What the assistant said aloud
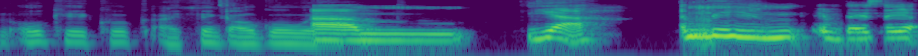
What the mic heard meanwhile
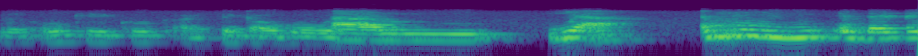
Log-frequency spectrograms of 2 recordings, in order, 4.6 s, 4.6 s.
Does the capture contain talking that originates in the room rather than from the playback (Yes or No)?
No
